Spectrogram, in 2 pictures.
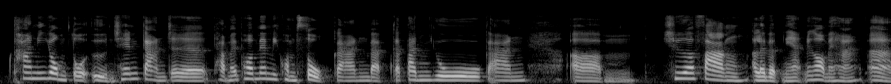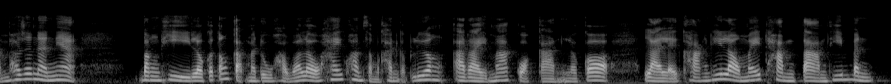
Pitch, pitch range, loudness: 190 Hz, 170-215 Hz, -26 LUFS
